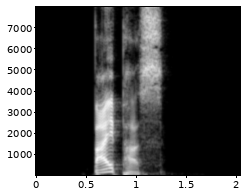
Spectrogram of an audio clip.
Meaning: bypass
- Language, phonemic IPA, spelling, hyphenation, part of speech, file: German, /ˈbaɪ̯ˌpas/, Bypass, By‧pass, noun, De-Bypass.ogg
